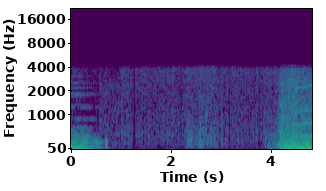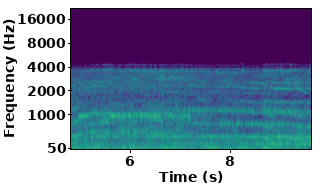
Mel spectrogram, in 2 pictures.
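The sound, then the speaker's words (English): A quiet, murky stretch gives way abruptly to loud, sustained ghostly wailing of lost souls in a Halloween promo, layered eerie tones rising and falling like a chorus of moaning spirits, continuing steadily to the end with no talking. “That's the sound of all the lost souls who didn't play Halloween head games.”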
